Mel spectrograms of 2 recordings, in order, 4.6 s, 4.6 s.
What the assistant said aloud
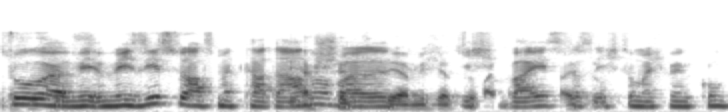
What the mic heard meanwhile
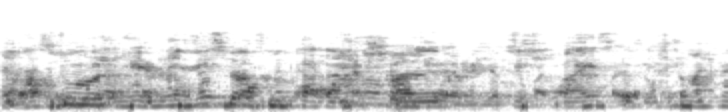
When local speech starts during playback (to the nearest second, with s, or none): none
